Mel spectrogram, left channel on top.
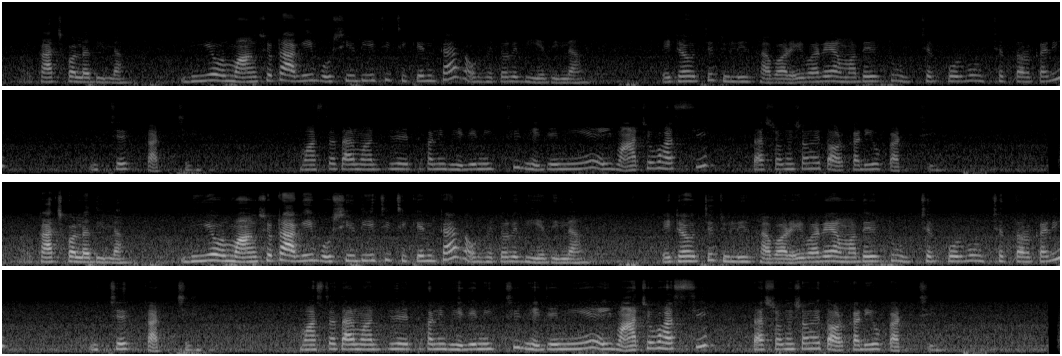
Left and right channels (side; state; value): left; quieter; 10.8 dB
